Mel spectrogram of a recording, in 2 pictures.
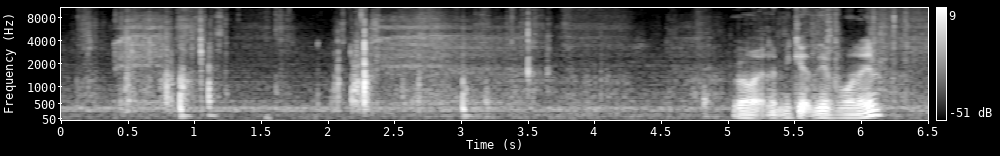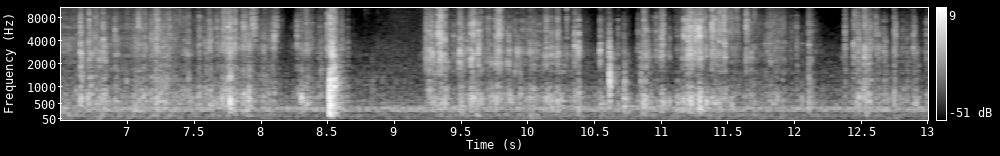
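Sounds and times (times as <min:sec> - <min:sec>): plastic bag crinkling: 0:05.3 - 0:13.0.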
